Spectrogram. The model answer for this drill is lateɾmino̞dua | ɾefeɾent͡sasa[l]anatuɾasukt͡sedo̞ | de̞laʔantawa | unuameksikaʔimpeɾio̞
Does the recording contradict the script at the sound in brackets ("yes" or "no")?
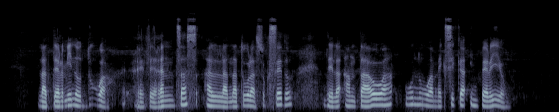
yes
